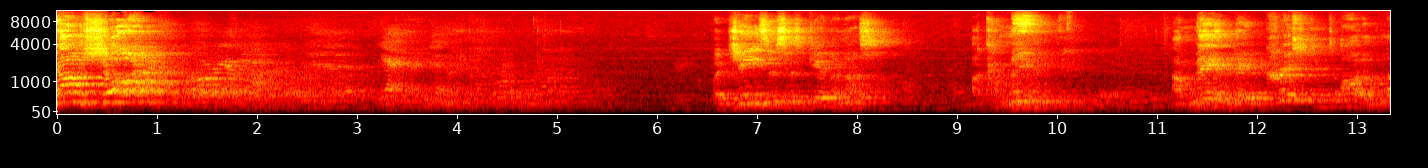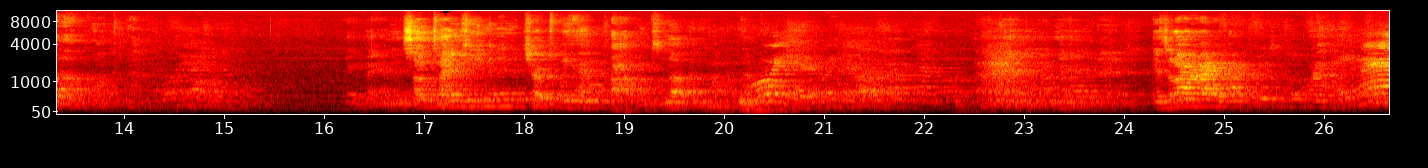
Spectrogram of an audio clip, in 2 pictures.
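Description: An elderly man preaches with animation through a microphone in a large echoing hall.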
